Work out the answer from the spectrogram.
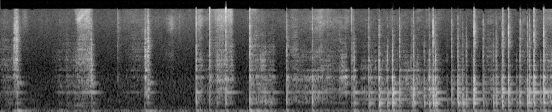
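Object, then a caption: Wooden tabletop. Long painted fingernails tap and scratch a large, solid dark wood tabletop, with the hands briefly lifted between strokes. Sparse, soft scratches and taps at first give way to quicker, louder, denser fingernail tapping in the second half. Each tap is a short, dry, woody click with a mid-pitched knock and almost no ring.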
